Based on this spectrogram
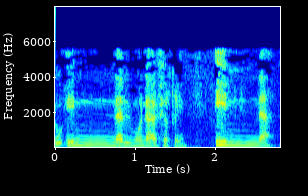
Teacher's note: أرجو أن تحقق الهمزة من أقصى الحلق، من أقصى الحلق.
